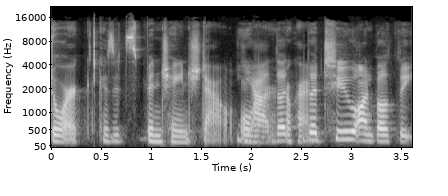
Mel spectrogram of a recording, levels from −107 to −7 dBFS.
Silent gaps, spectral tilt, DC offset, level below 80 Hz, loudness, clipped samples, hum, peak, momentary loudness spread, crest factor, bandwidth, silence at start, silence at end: none; -2 dB/octave; under 0.1%; -74 dBFS; -24 LUFS; under 0.1%; none; -2 dBFS; 6 LU; 22 dB; 16.5 kHz; 0 s; 0 s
